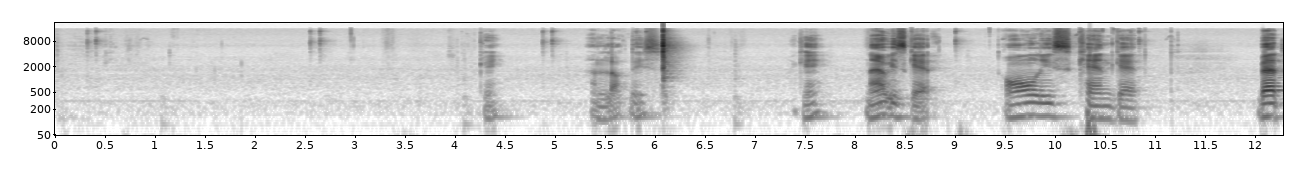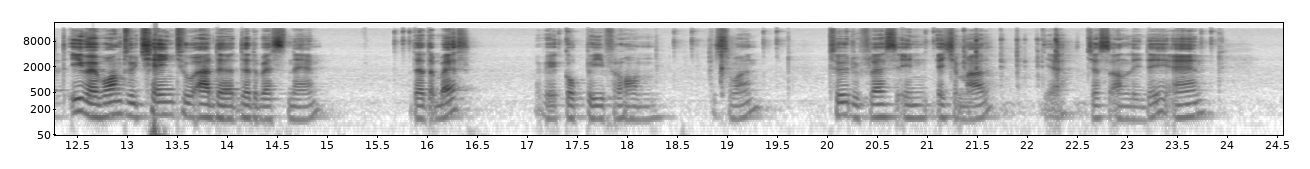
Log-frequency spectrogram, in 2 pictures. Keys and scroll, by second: 5.9 F5, 18.8 ctrl+c, 21.3 ctrl+v, 21.7 ctrl+s.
